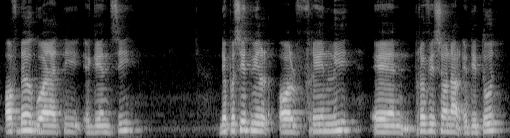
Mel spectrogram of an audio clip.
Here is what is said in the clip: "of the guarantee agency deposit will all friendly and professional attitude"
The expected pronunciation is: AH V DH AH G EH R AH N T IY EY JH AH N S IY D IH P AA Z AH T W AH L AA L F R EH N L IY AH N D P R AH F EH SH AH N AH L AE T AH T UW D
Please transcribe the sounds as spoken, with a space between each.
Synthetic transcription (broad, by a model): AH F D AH G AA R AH T IY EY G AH N S IY D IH P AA S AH T W AH L AA L F R EH N L IY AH N P R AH F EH S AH N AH L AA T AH T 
